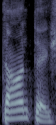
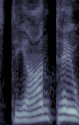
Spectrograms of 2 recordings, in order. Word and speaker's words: Deontay: I said, what's his name? DeAndre or Dante? I thought it was Dante. She said, no, it's Deontay Wilder.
